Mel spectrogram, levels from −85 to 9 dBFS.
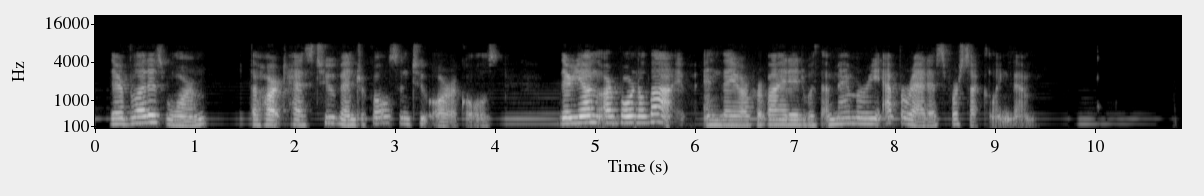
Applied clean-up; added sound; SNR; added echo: neural mask model RNNoise.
